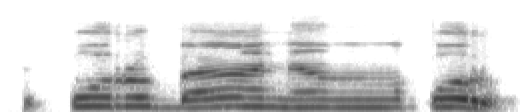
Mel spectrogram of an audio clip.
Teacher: काफ मोटा, रा भी मोटा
